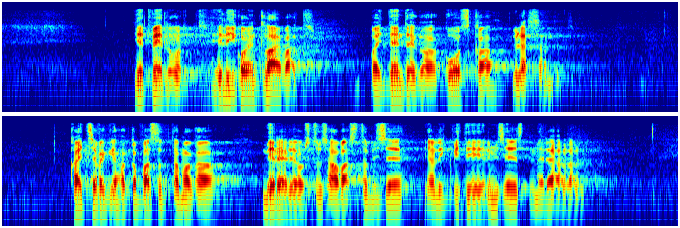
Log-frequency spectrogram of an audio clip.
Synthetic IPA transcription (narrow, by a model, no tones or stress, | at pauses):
nie̞t̪veːd̪luko̞rd̪ˑe̞lʲiɡohent̪lɑe̞vɑ̰d̪̥vɑjd̪̥ne̞nd̪̥e̞ɡ̥ɑko̞ːskɑyle̞sːɑnd̪̥ed̪̥ | kɑjt̪sevæɡiɦɑkːɑb̥vɑst̪ut̪ːˑɑmɑkɑme̞ɾe̞leo̞st̪use̞ɑvɑst̪ɑmise̞jɑlikvid̪̥e̞ːɾimiseeːst̪me̞ɾe̞ɑlɑ̰l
